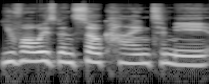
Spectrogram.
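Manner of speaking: high, sarcastic tone, plainly not meaning it. Recount a clip of Kathie Lee speaking at Howard's sixtieth, imitating a sarcastic Kathie Lee.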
